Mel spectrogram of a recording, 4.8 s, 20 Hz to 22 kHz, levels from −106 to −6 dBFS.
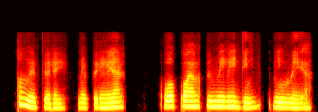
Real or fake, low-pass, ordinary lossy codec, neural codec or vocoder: fake; none; none; codec, 16 kHz, 0.5 kbps, FreqCodec, larger model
